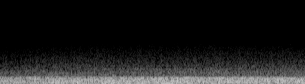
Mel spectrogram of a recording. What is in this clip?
Generic rumble, made in Audacity.
horror, rumble, atmosphere, low, loop, ambience, spooky, cave, bass, dark, ambient, deep, hell, drone, creepy, cavern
